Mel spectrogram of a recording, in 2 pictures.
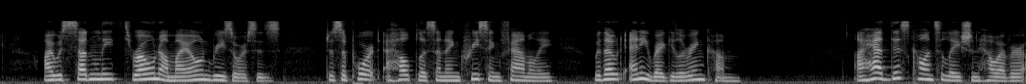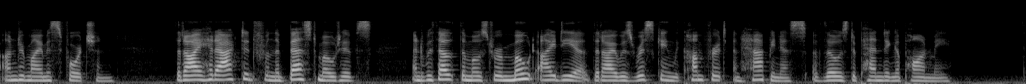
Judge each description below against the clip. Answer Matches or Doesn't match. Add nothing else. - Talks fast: Doesn't match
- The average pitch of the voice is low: Doesn't match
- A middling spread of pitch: Matches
